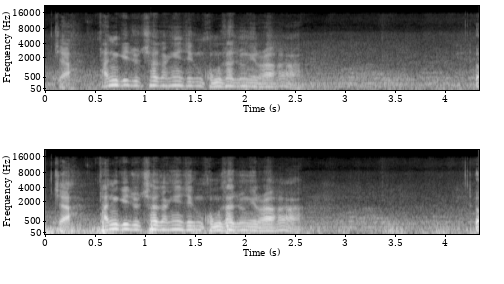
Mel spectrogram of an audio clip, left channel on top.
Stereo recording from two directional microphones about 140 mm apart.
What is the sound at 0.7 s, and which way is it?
Speech, 35° right (ahead or behind).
